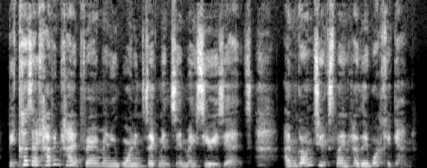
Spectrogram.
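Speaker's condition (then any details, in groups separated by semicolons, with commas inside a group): Cerebral palsy, athetoid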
